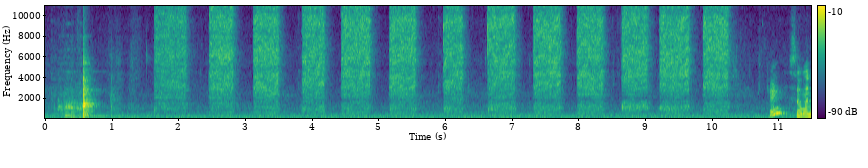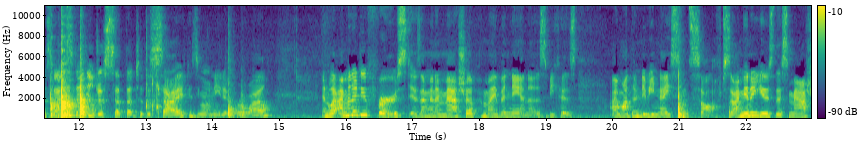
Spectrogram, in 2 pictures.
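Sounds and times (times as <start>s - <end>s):
cooking spray sprayed into muffin tin: 1.6s - 10.4s
speech: 11.3s - 15.0s, 15.7s - 22.9s.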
